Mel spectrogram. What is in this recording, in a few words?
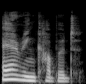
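"airing cupboard", British English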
